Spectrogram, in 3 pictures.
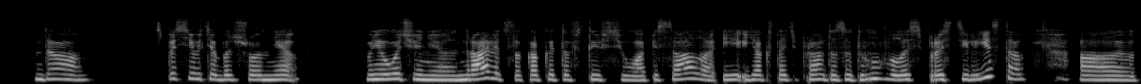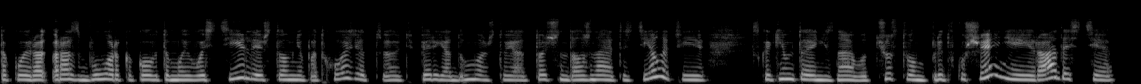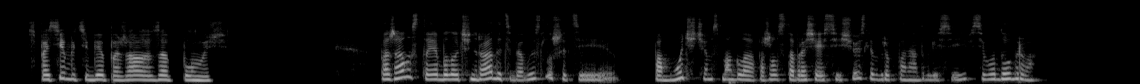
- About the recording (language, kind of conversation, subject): Russian, advice, Как справиться с навязчивыми негативными мыслями, которые подрывают мою уверенность в себе?
- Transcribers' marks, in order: tapping; laughing while speaking: "задумывалась"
